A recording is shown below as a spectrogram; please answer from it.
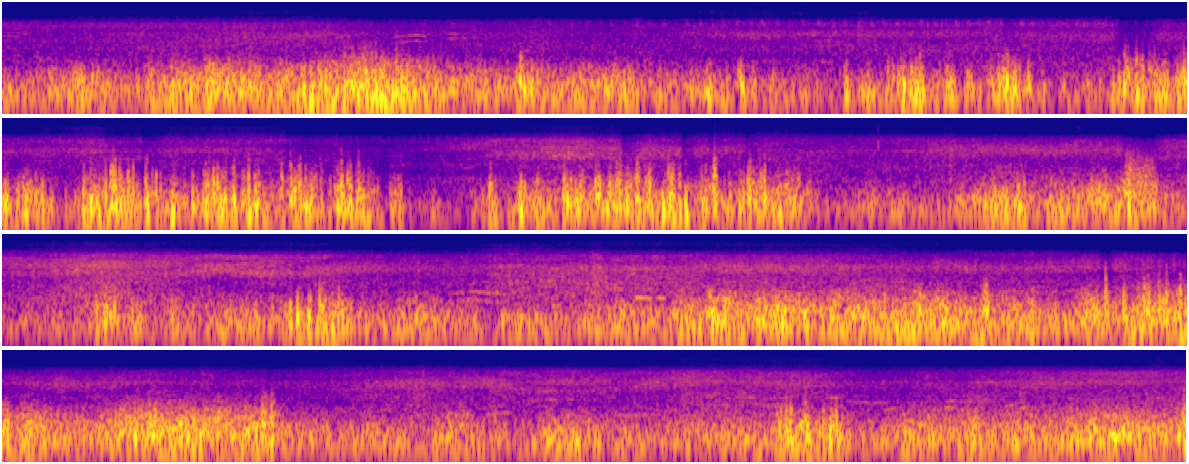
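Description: Wind buffeting a phone's microphone in uneven gusts, over the wash of surf on a beach, with indistinct voices of people around.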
